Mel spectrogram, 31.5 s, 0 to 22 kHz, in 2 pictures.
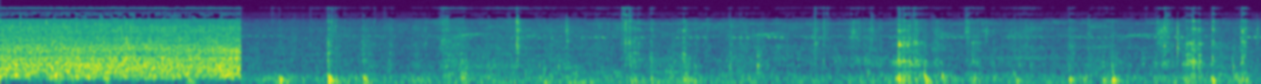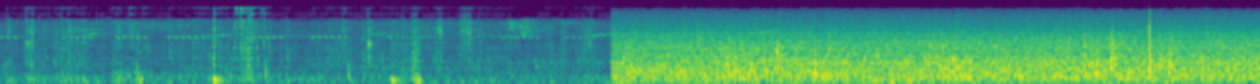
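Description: Running stream for the first three seconds. Then a quiet stretch in the woods with scattered sharp knocks and clicks from a metal climbing tree stand and faint, repeated high chirping. From about 23 seconds in, a steady hiss.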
